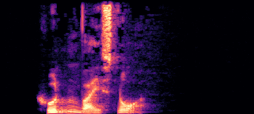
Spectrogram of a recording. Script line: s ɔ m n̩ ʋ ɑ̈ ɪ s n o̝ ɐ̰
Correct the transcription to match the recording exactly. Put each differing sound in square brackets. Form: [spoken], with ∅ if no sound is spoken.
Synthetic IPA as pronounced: [h] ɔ [n] n̩ ʋ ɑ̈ [i] s n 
